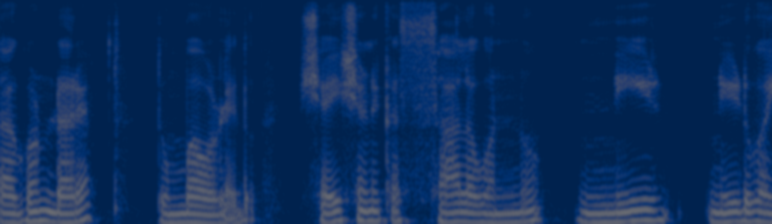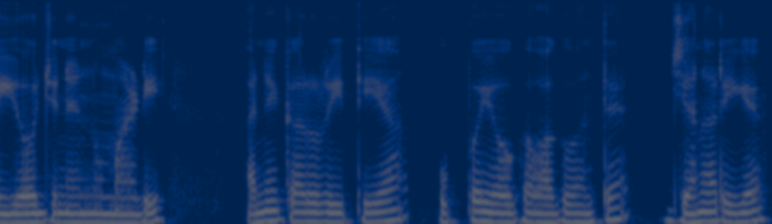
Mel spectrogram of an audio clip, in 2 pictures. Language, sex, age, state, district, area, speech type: Kannada, male, 30-45, Karnataka, Chitradurga, urban, spontaneous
